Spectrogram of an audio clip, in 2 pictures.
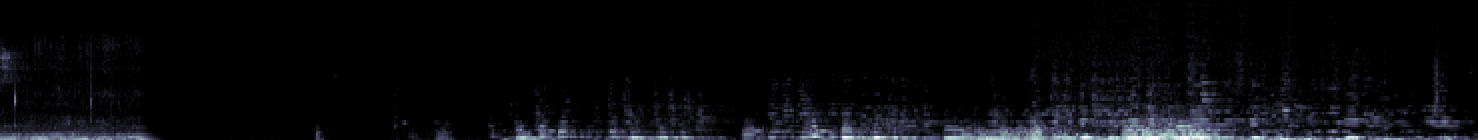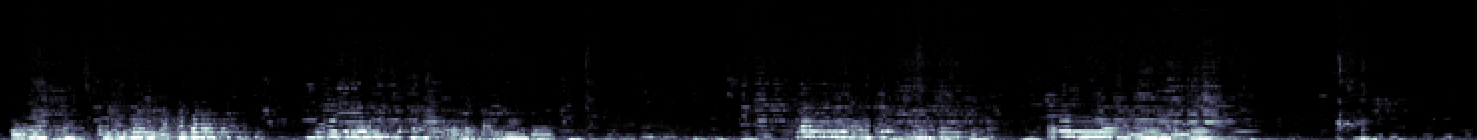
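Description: Mariachi band starting to play about five seconds in, after a short silence: held melody notes over the band's backing, rising and falling phrase by phrase.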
